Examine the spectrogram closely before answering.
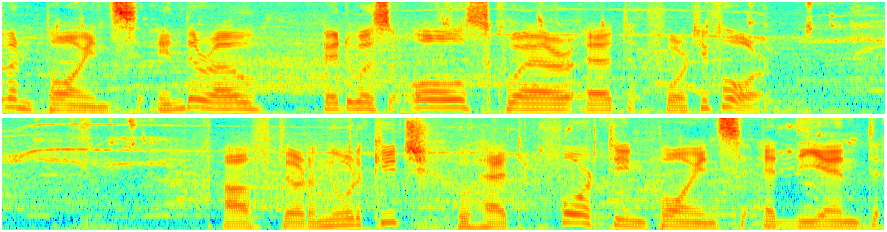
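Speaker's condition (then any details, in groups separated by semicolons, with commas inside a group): No condition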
